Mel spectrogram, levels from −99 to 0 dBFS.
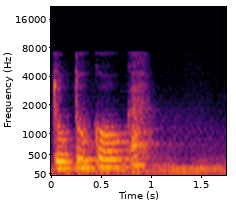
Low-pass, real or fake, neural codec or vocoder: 7.2 kHz; fake; codec, 16 kHz, 0.4 kbps, LongCat-Audio-Codec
